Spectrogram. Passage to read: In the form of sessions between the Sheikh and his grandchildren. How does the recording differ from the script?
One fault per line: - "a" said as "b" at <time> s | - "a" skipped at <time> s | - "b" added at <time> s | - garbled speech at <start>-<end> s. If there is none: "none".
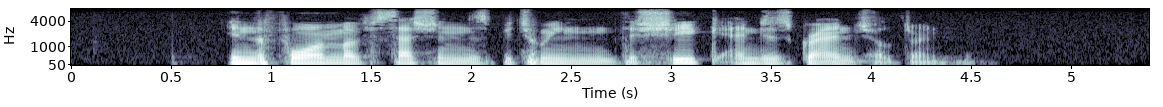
none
